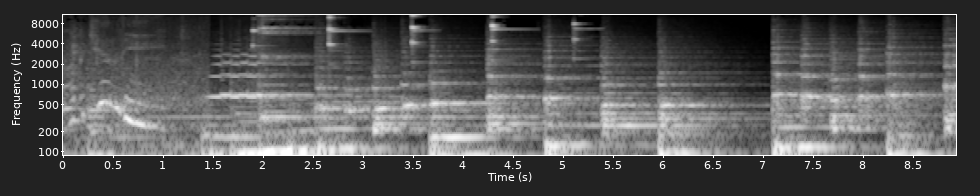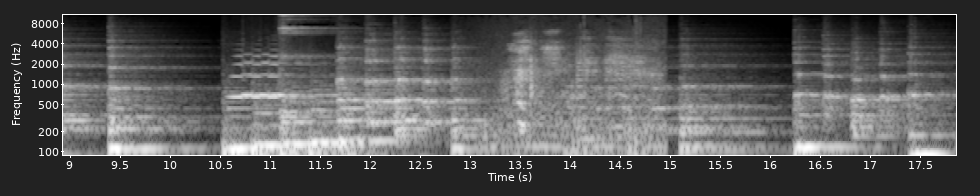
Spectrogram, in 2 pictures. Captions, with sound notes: - Hm, where's all the candy? (footfalls clink) A ha ha.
